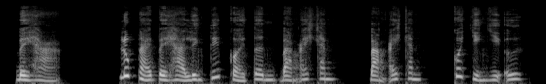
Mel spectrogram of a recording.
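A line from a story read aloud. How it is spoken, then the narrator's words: Soft speech. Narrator (Vietnamese): Tỳ nhân nói khẽ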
